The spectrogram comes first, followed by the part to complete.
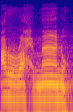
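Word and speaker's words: الرحمن: Nah, berarti Ar-Rahmanu, minnya panjang hanya satu alif.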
